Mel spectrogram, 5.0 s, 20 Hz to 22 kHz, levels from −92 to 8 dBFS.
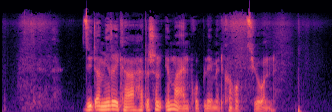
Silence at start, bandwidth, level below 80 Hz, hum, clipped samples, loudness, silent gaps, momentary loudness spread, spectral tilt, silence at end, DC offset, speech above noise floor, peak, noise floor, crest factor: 0.3 s; 15.5 kHz; -44 dBFS; none; under 0.1%; -17 LUFS; none; 23 LU; -5 dB/octave; 0.45 s; under 0.1%; 32 dB; 0 dBFS; -48 dBFS; 18 dB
